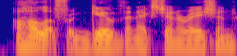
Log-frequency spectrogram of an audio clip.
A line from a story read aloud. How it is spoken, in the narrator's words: her uncle muttered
